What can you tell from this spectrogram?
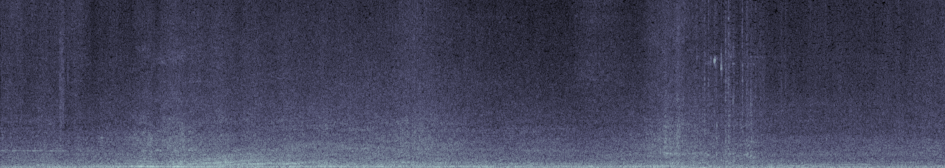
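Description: City street traffic: cars and motorbikes running and passing, a steady background that swells louder about two seconds in and again near ten seconds.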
